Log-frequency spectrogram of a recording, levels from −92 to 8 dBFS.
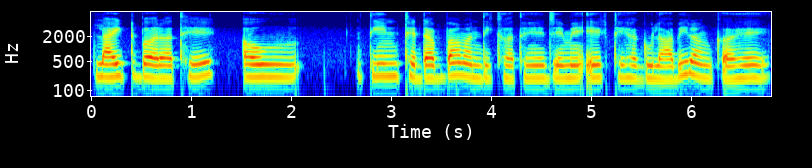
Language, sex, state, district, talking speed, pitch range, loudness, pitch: Surgujia, female, Chhattisgarh, Sarguja, 160 wpm, 205-225 Hz, -18 LUFS, 215 Hz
